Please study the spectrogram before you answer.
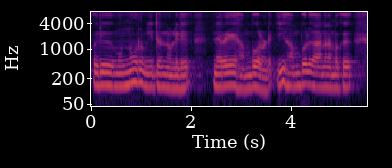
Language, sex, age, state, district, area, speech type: Malayalam, male, 45-60, Kerala, Palakkad, rural, spontaneous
